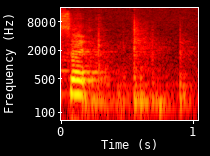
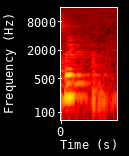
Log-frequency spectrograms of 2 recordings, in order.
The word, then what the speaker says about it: Cech: when a scientist namely Thomas Sachs, या Thomas सेक कहेंगे आप, जो भी इस तरह से प्रोनाउंस करेगा, थॉमस सेक, CECH, थॉमस सेक, इन्होंने डिस्कवर किया एक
